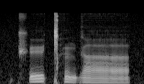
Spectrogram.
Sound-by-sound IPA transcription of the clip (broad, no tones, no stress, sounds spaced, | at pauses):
t͡ʃʼ ø ǀʰ ə̃ ɡ a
